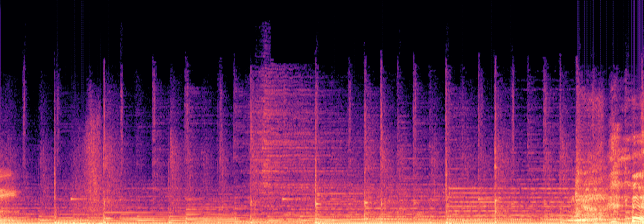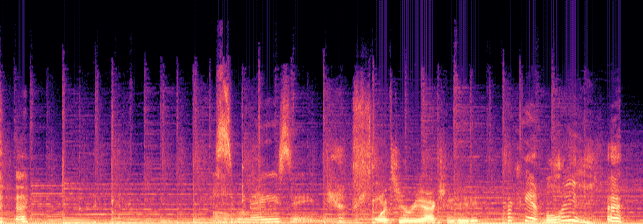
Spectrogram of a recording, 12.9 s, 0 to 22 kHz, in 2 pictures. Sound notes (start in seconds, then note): 0.1 bright music; 5.7 laughs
